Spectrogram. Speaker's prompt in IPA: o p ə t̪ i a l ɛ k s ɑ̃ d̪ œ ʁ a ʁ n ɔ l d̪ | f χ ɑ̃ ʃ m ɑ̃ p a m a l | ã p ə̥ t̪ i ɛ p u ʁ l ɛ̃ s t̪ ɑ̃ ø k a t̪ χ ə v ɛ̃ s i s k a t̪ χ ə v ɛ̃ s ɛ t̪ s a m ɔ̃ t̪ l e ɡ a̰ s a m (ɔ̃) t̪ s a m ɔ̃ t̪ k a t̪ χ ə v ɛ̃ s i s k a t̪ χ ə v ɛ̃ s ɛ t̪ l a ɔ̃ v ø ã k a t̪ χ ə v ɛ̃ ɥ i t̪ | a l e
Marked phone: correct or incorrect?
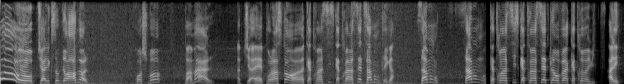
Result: correct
